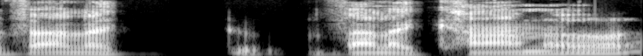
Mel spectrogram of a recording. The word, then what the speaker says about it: Vallecano: And then the other one is Rayo Vallecano. Is that how I pronounce it? Vallecano.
